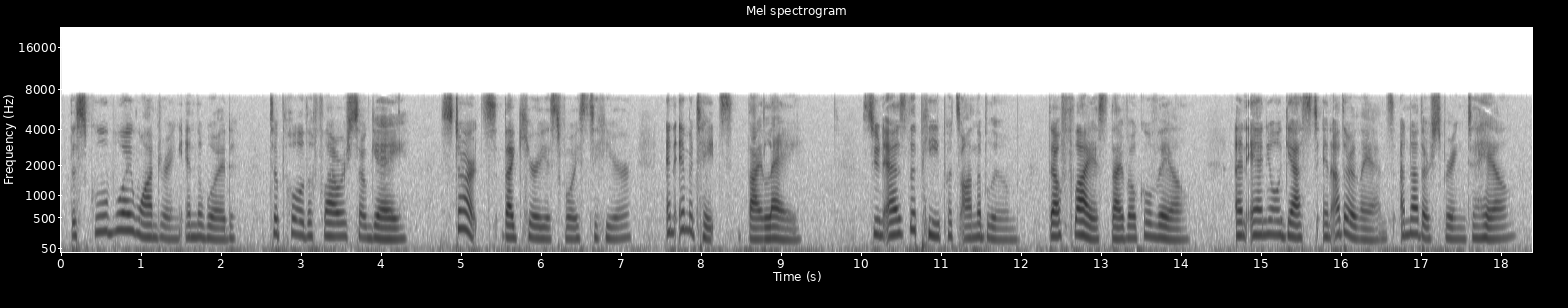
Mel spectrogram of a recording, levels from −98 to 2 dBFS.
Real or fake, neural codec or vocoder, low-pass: real; none; 7.2 kHz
